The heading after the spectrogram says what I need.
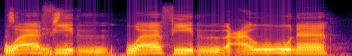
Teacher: Jadi ro-nya jangan terlalu banyak getarannya, tapi jangan mantul juga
